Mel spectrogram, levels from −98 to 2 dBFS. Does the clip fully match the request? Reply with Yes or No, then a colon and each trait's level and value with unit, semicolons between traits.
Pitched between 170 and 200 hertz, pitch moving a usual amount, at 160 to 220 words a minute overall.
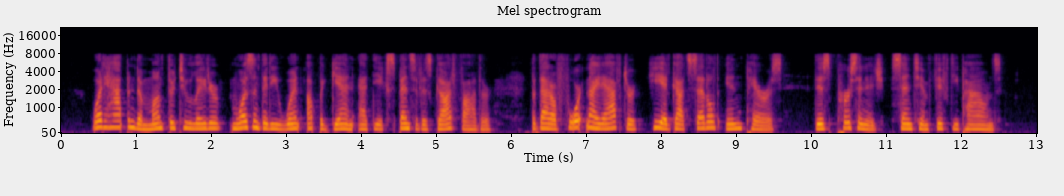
Yes: high, 190 Hz; average, 3.3 semitones; average, 165 wpm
